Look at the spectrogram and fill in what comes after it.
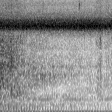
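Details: Cricket calling in rural forest surroundings near Birsingha, Bankura, West Bengal, India, on the way to a forest resort; a steady high continuous trill runs throughout, with faint footsteps and low rumble beneath.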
